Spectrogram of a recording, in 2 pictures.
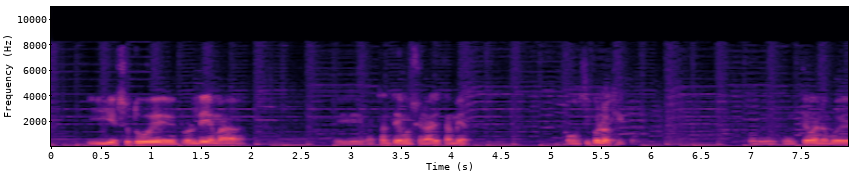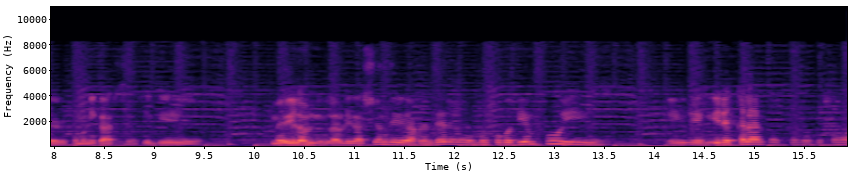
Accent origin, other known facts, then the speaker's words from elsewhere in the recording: Chile; Bueno, principalmente era llamativo mi acento, porque sabían que yo era extranjero, y me preguntaba dónde era. Yo le decía de Chile.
